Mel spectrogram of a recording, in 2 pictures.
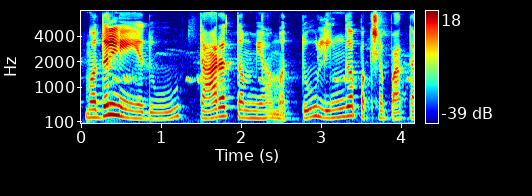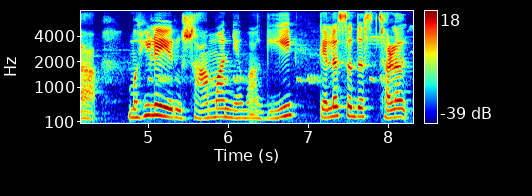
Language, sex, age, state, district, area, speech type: Kannada, female, 45-60, Karnataka, Shimoga, rural, spontaneous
